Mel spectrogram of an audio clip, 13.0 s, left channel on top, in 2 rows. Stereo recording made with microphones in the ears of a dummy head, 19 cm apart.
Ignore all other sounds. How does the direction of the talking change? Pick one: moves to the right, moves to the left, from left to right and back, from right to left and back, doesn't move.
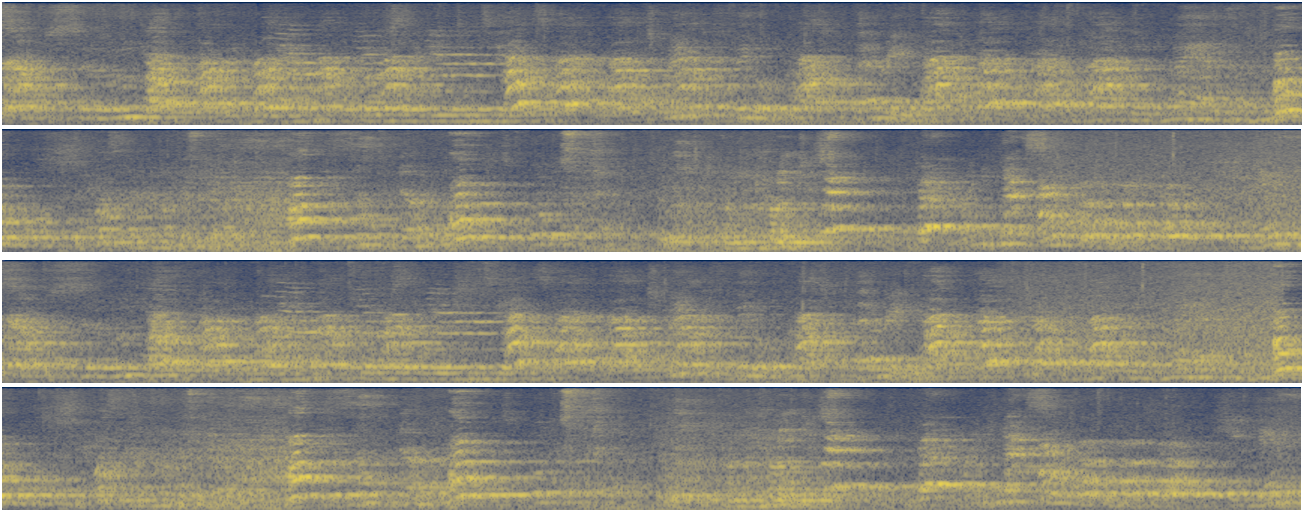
from left to right and back.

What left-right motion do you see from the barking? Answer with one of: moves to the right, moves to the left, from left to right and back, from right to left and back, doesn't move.
from left to right and back.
